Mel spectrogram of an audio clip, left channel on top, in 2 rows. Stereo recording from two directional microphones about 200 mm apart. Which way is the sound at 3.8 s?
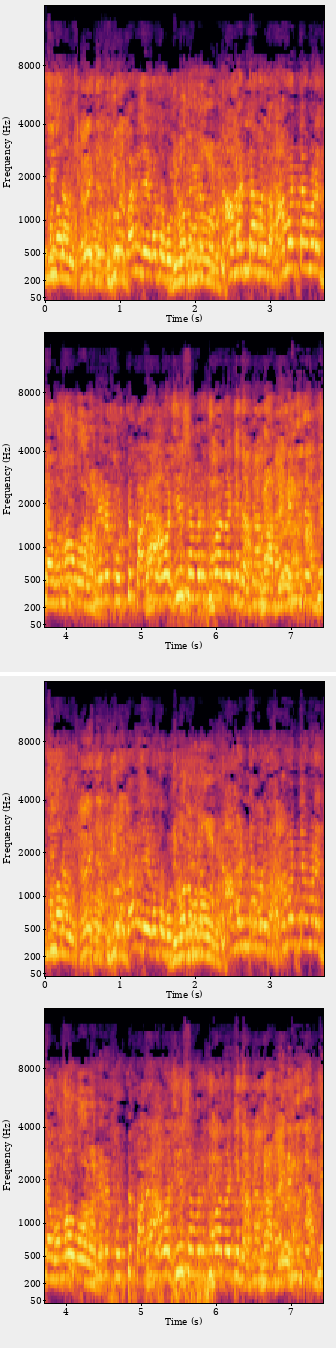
40° right (ahead or behind).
